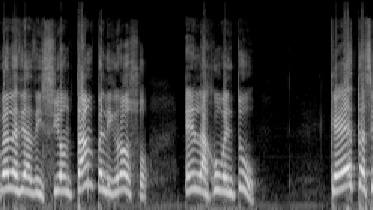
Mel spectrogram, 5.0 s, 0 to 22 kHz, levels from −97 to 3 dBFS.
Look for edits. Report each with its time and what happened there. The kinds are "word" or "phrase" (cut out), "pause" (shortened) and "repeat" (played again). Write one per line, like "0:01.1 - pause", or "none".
none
